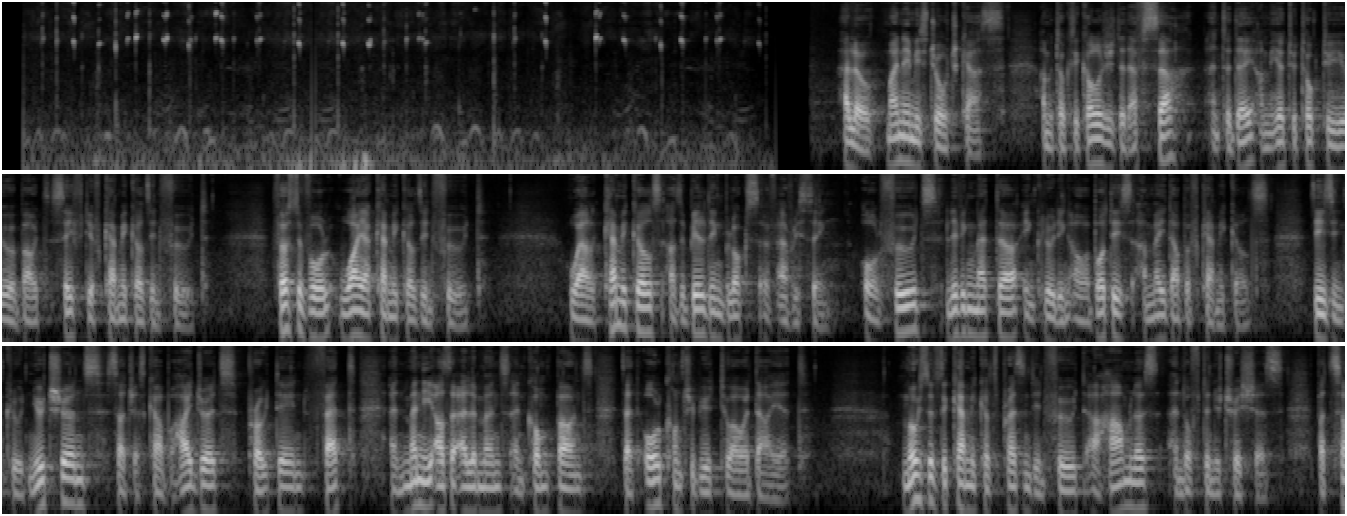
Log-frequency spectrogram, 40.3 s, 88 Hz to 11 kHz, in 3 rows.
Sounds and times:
Speech: 8.4 - 15.5, 16.2 - 18.3, 19.1 - 35.0, 35.8 - 40.2.

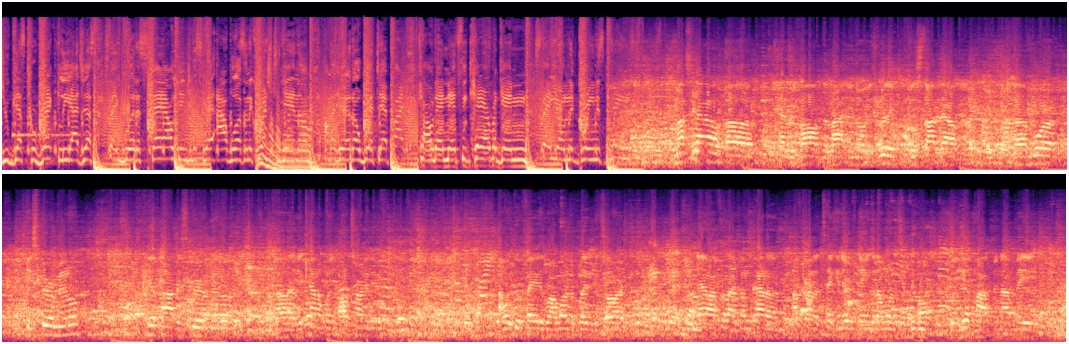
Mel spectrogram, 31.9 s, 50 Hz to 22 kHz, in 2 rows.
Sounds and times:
Speech: 10.1 - 17.2, 17.8 - 31.9.

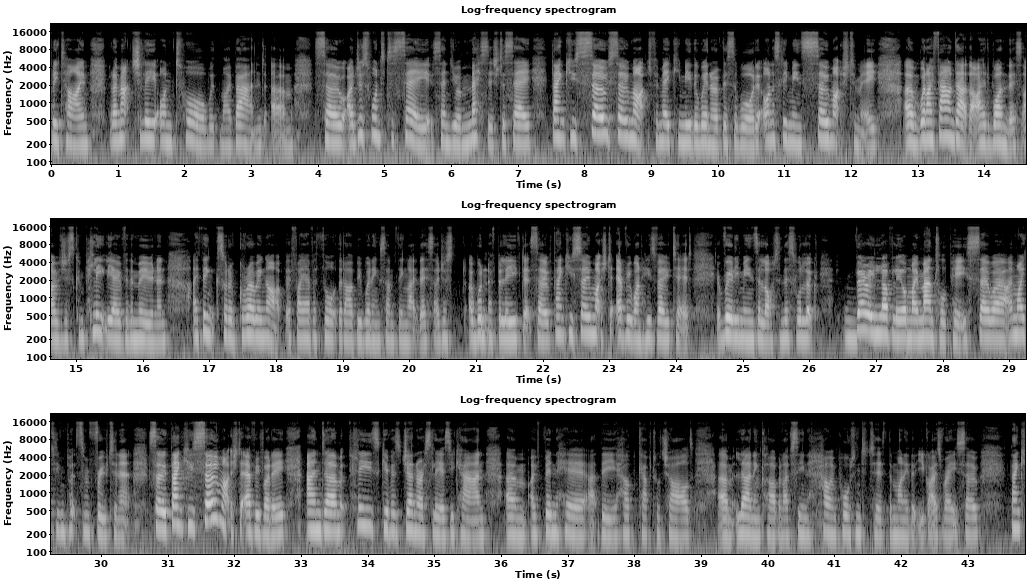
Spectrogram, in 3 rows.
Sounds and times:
Female speech, woman speaking: 0.0 - 43.8
Narration, monologue: 0.0 - 43.8.

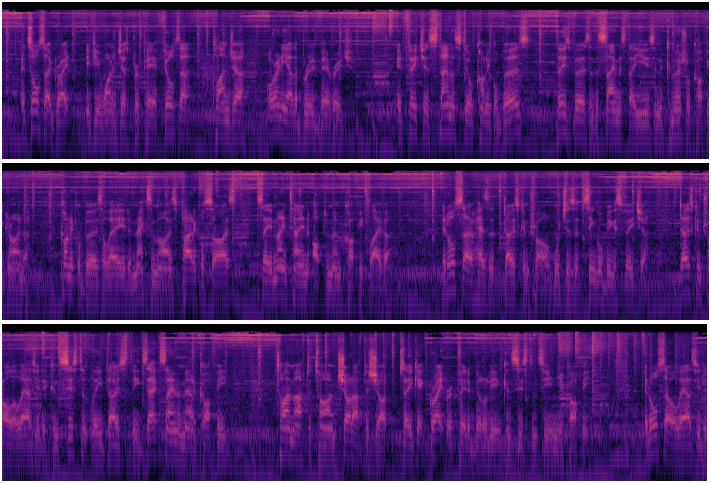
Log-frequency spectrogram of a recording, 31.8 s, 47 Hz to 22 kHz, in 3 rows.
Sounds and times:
Music: 0.0 - 31.7
Speech: 0.3 - 5.3, 5.9 - 16.5, 17.2 - 24.6, 25.3 - 30.1, 30.8 - 31.7.

